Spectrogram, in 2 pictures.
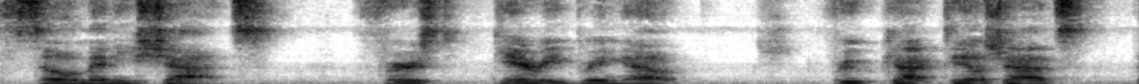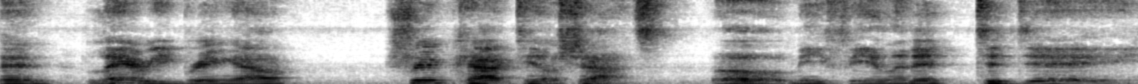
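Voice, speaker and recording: Doing a cartoonish character voice at a fairly low pitch, a man speaks at a very slow pace over clear background noise. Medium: puppet. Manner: groggy, broken English.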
